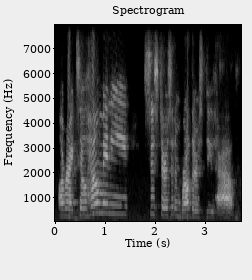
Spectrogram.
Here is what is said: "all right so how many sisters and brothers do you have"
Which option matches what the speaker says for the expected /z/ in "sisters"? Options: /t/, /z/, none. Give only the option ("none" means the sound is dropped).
/z/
